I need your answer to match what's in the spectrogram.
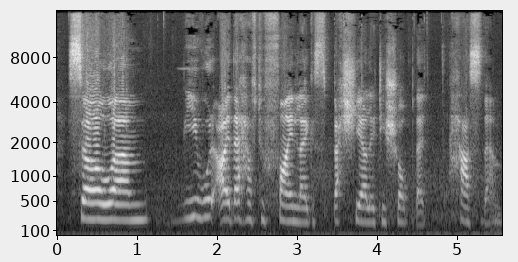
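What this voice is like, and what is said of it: Slight German accent. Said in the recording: “listeners may have detected a slight accent. ... I am German.”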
